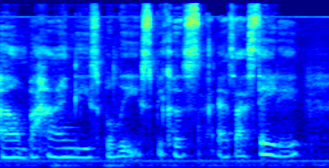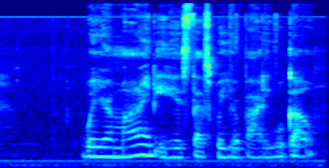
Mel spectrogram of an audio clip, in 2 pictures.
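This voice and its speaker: A woman speaks at a fairly slow pace, and audible room echo surrounds her voice. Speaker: self-help video creator. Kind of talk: casual motivational talk. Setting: at home, in her room. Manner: soft-spoken.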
